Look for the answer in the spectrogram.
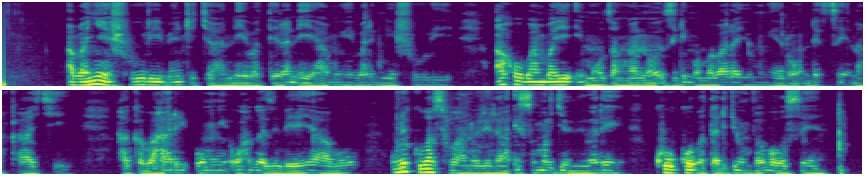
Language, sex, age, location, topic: Kinyarwanda, female, 18-24, Huye, education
